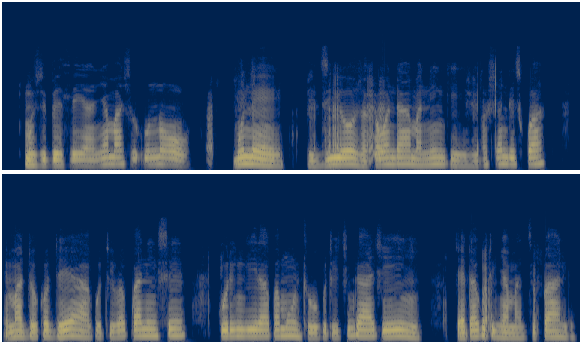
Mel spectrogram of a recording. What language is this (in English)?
Ndau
